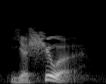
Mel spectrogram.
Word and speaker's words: Yeshua: Jesus is the English pronunciation of the Greek name Jesus, which is actually the Greek transliteration from Hebrew, the name Yeshua, which in English we, of course, pronounce Joshua. Now, aren't you glad you know that?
